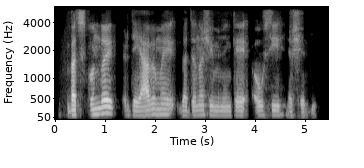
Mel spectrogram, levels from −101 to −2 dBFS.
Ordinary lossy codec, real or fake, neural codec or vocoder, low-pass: AAC, 24 kbps; fake; vocoder, 44.1 kHz, 128 mel bands every 256 samples, BigVGAN v2; 5.4 kHz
